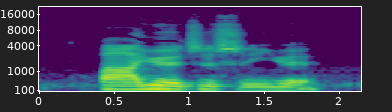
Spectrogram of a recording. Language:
Chinese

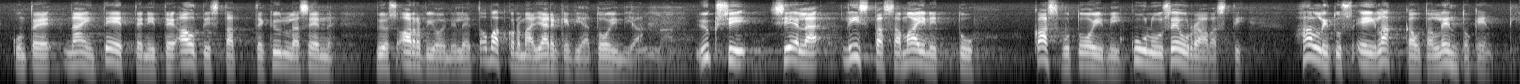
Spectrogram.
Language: Finnish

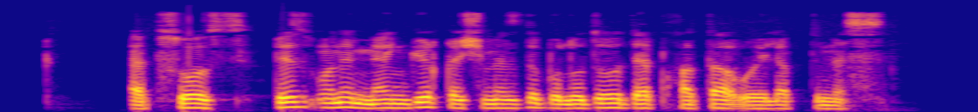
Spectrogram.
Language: Uyghur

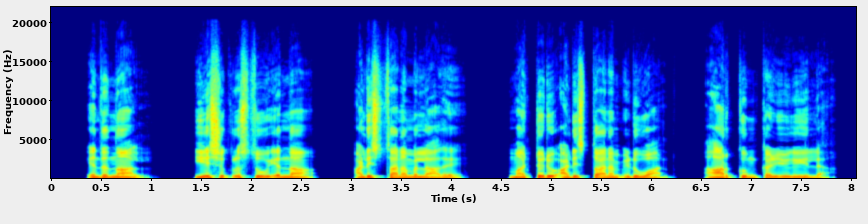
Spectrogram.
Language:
Malayalam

